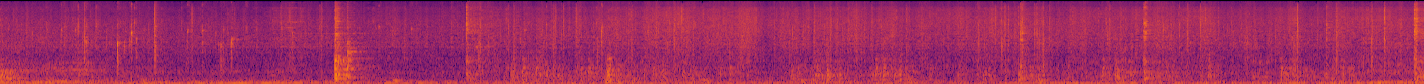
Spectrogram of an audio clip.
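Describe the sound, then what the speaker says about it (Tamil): Bitter gourd frying in hot oil in a pan for chutney, giving a steady, dense sizzle and crackle that runs unbroken from start to finish with no voices. "எண்ணெய் சூடாகிய பின் பாவக்காவை அதில் சேர்க்கவும்."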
